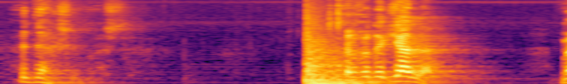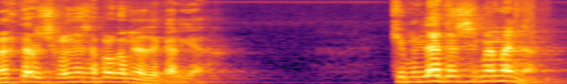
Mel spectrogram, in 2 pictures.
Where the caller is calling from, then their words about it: Moschato, Attica, Greece; από το Μοσχάτο. Έχουμε ξαναμιλήσει πολλές φορές.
